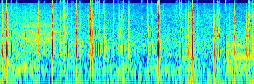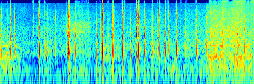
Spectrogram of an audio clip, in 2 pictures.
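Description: Fingernails strum and scratch along the long teeth of a large, wide-toothed white plastic comb held in both hands. Quick, dry, bright ticks and clicks come in uneven bursts over a faint hiss, with no low end. Near the end they blur into a steadier, soft scratching rasp.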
